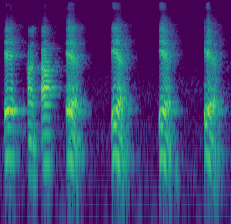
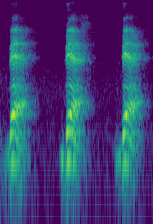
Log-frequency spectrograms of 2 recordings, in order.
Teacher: So we go to the number 7 of the diphthong sound, where we have the two vowel sounds again, which are e and a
